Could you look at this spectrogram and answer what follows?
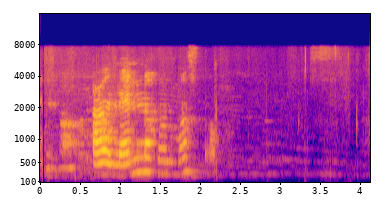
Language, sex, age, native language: Icelandic, female, 10, Icelandic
